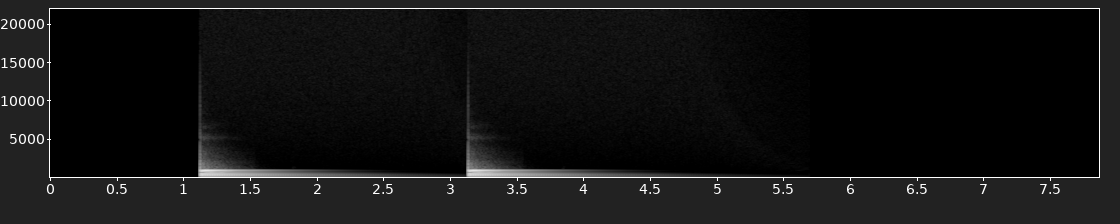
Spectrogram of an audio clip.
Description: Clock strike, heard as a bell, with room echo. 2. Two o'clock.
